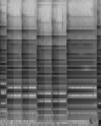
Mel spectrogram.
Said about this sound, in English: Scott Lyons, Hall of Famer, says to Angelina Chung, "Is that your ringtone?" I was like, "No, that's not a ringtone, Lyons."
